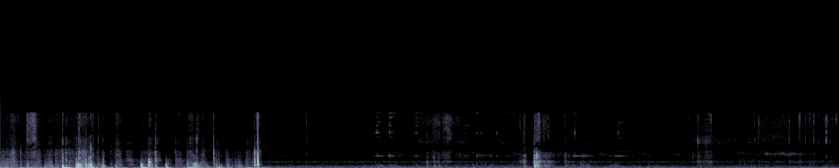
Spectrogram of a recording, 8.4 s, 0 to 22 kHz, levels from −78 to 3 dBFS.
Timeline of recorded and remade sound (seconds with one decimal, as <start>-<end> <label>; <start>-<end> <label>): 0.0-1.2 recorded; 1.2-2.0 remade; 2.0-6.8 recorded; 6.8-8.4 remade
